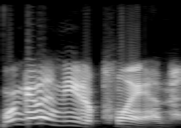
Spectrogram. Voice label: request plan, seal fem; vo; Counter Strike Model Pack; CS:GO

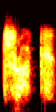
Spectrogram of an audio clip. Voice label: "truck", male; vo; agents; Source Model Packs; Counter Strike Model Pack; CS2; jungle male epic

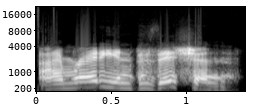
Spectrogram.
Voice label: in position, swat fem; vo; agents; Source Model Packs; Counter Strike Model Pack; CS2

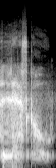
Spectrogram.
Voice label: radio lock n load; Counter Strike; CS:GO; separatist

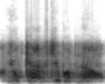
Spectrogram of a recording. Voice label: pep talk, pirate; Counter Strike Model Pack; CS:GO

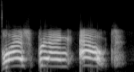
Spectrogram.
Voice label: throwing flashbang, vo fem; agents; Source Model Packs; Counter Strike Model Pack; CS2

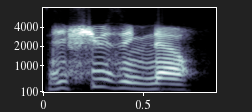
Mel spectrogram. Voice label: defusing, fem; vo; gendarmerie fem epic

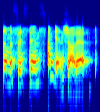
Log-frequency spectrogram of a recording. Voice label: request backup, professional fem; vo; Counter Strike Model Pack; CS:GO

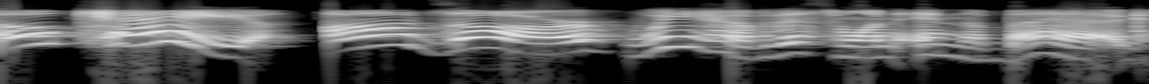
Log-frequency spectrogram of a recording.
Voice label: round winning, professional fem; vo; Counter Strike Model Pack; CS:GO

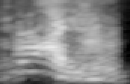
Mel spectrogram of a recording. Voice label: ballbot pain; player; Portal 2

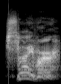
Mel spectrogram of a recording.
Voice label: radio bot under fire sniper; fbihrt

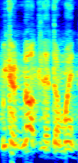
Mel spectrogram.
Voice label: pep talk; Counter Strike Model Pack; CS:GO; leet

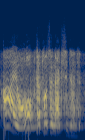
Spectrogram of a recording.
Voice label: killed friend, pirate; Counter Strike Model Pack; CS:GO

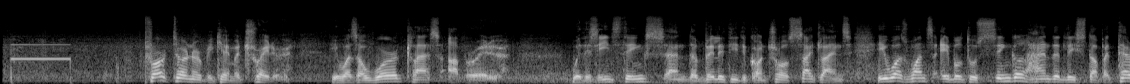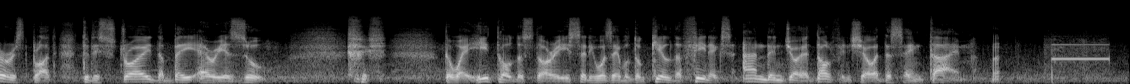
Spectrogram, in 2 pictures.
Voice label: radio; campaign; bloodhound

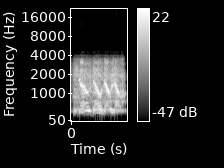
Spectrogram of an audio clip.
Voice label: negative, balkan; vo

